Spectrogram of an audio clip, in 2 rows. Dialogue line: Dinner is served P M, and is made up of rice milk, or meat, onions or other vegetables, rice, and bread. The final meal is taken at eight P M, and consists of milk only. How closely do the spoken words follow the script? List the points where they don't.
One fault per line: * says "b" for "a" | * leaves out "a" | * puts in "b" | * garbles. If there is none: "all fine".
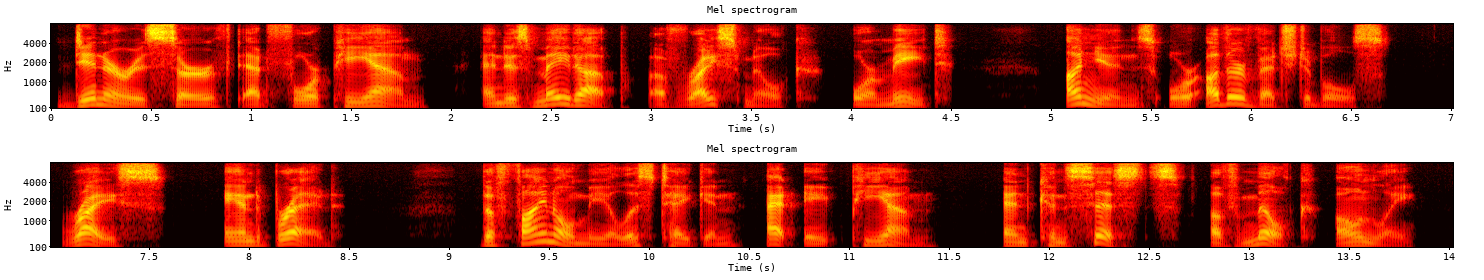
* puts in "at four"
